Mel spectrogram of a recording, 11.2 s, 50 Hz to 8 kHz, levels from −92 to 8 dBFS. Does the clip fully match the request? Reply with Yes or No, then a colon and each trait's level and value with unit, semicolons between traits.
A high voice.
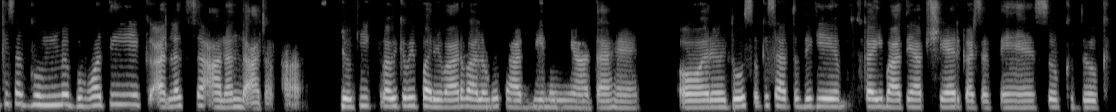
Yes: high, 200 Hz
